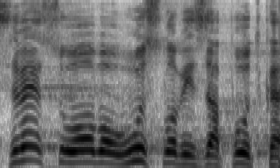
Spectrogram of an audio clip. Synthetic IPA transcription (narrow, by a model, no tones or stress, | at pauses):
sʋesuo̞ʋo̞uːslˠoʋizapuːt̪ka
